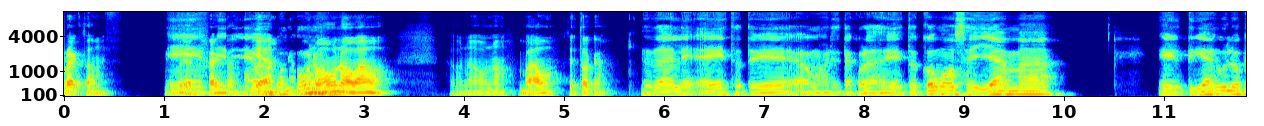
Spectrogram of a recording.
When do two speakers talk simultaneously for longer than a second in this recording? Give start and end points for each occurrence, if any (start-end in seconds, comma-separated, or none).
1.1-2.8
